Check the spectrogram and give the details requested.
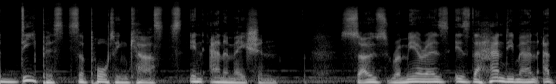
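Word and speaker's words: Soos: Sos Ramirez is the handyman at the Mystery Shack and becomes like an older brother to Dipper and Mabel. His name is short for Jesus, pronounced in the Spanish way.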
